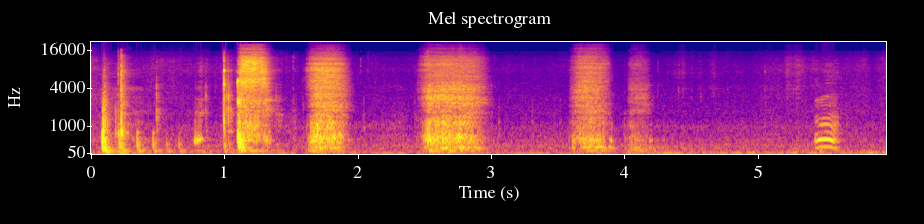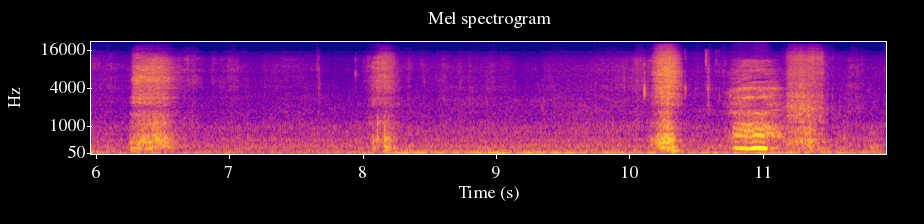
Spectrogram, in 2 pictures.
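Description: Sharp, explosive bursts of air separated by brief pauses, repeated several times: a series of sneezes, a normal reflex clearing the nose.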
